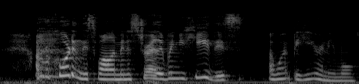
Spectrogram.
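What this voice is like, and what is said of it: Australian accent. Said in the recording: “you hear the accent. I'm in Australian”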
